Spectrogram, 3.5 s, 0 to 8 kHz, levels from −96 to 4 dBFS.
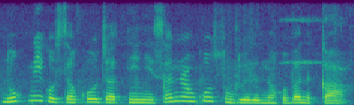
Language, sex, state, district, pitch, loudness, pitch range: Garo, female, Meghalaya, South Garo Hills, 230 Hz, -15 LUFS, 210-285 Hz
